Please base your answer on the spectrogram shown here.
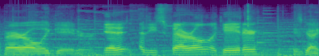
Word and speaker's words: Feraligator: pronounce that freaking name feraligator that's the one if you look at it the first part of his name is feral feraligator cuz he's feraligator he's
